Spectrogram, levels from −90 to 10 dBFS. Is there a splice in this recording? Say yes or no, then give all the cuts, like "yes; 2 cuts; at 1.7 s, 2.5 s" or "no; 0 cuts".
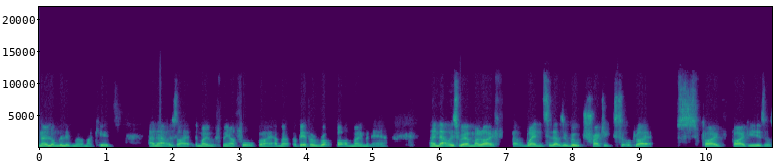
no; 0 cuts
